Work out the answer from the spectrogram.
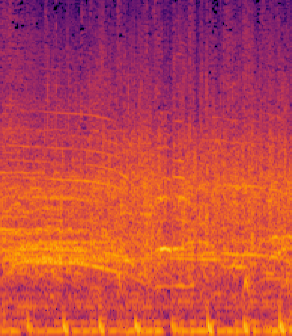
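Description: Sustained audience applause at a live show as two news hosts are welcomed on stage, a dense, even roar of many hands clapping throughout with steady loudness.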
